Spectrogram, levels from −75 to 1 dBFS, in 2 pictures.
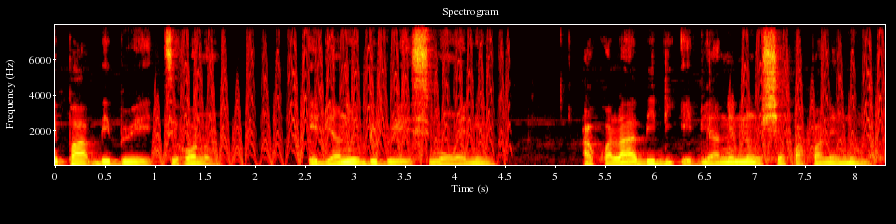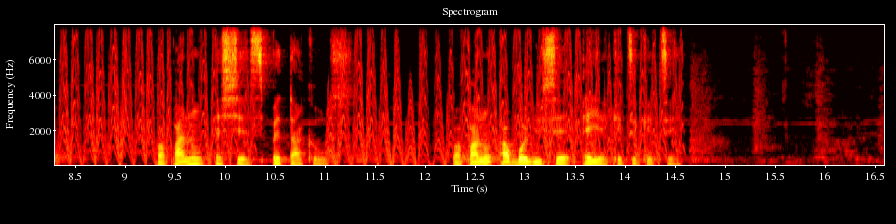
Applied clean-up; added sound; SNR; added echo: none; Scratching (performance technique); 14 dB; none.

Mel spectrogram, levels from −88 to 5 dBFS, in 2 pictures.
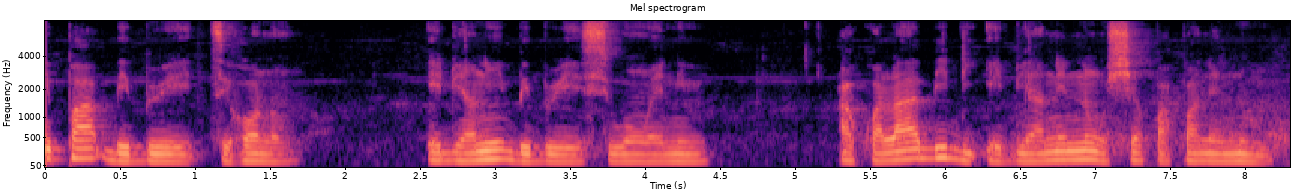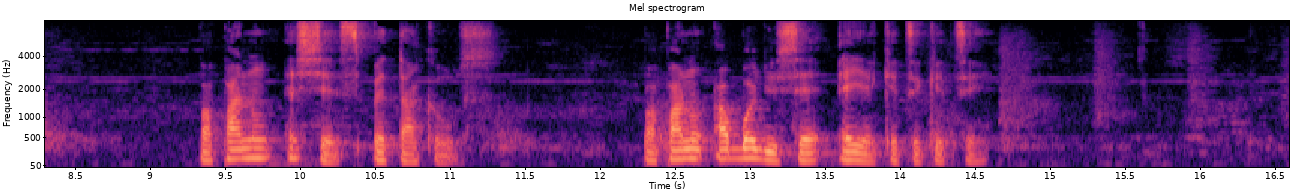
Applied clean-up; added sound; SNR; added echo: none; none; none; none.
